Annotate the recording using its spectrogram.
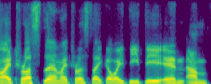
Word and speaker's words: Taika Waititi: He just finished wrapping up Thor, Love and Thunder, and they posted a dope-ass pic of Chris Odinson, and how do you say that director's name? – It's Taika Waititi.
